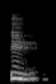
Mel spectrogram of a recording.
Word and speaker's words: eu: Y atención a la pronunciación del participio pasado del verbo avoir, que es eu.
